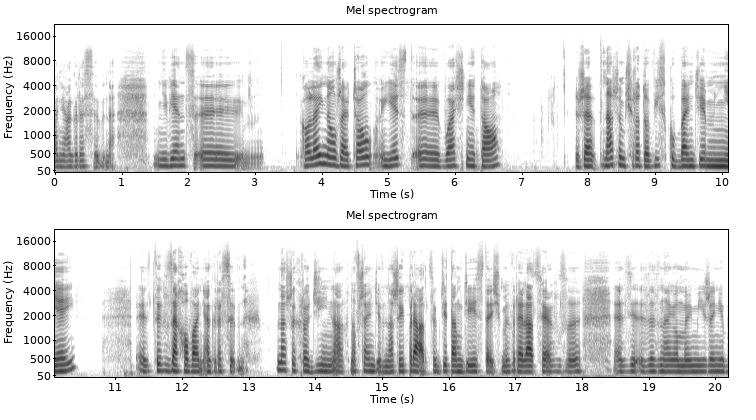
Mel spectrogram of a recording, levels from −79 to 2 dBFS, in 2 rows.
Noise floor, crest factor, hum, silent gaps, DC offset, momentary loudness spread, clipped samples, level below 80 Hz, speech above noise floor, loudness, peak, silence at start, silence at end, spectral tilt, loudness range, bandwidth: -59 dBFS; 22 dB; none; none; under 0.1%; 14 LU; under 0.1%; -58 dBFS; 36 dB; -23 LUFS; -2 dBFS; 0 s; 0 s; -6 dB/octave; 3 LU; 13 kHz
